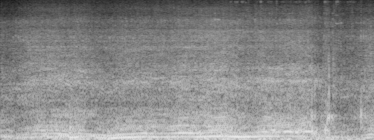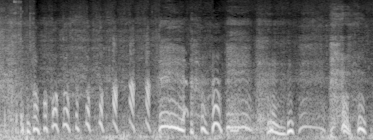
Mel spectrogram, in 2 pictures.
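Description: Motorcycle engine running steadily, then from about five seconds in revved up and down in quick succession, several rises and falls a second.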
